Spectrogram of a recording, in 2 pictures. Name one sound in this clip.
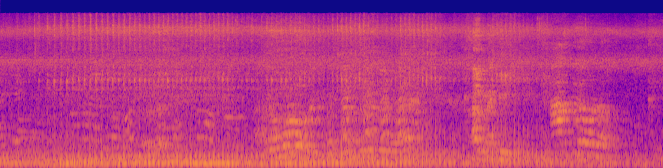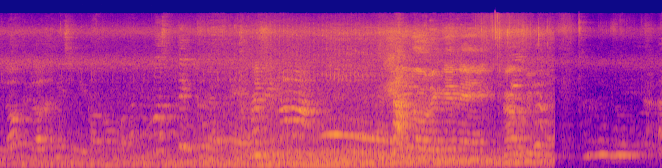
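Motorbike engines idle and rumble nearby.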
